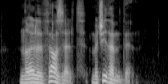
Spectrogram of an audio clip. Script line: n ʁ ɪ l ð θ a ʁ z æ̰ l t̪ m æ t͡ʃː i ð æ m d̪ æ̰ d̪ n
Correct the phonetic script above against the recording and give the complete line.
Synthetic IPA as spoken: n ʁ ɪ l ð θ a ʁ z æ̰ l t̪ m æ t͡ʃː i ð æ m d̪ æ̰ n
